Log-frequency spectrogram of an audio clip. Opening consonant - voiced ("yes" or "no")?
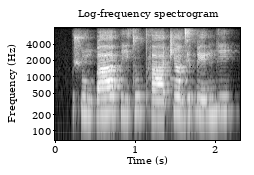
no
